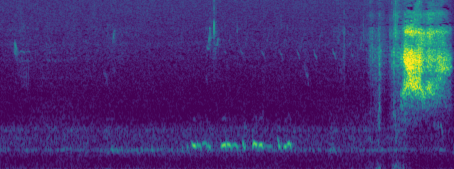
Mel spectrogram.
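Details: A black grouse, during a chase and fight, gives low, dove-like bubbling cooing in short bursts as a challenge to a rival, with a sharp hissing rush near the end and steady wind rumble beneath.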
